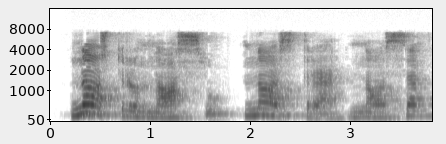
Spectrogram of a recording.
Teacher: em nostro houve aqui uma queda da consoante T e houve aqui uma sibilação desse segundo R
